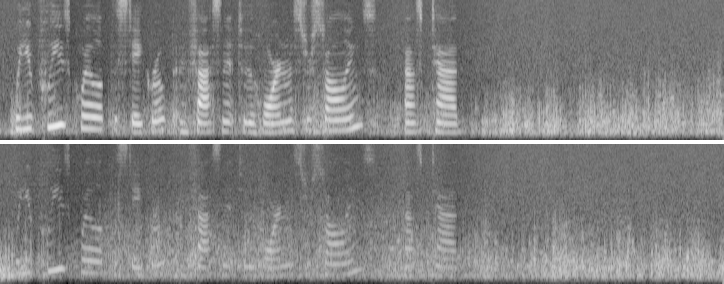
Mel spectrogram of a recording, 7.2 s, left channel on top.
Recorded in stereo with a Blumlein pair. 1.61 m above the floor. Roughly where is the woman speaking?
Ahead left.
